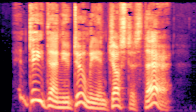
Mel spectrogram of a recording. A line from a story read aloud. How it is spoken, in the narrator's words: cried McMurdo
